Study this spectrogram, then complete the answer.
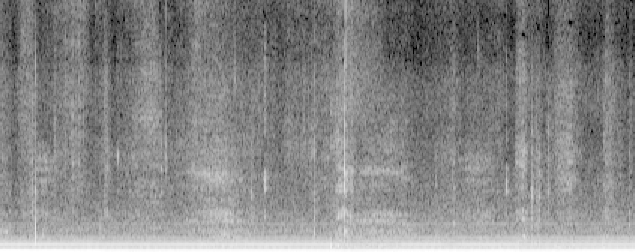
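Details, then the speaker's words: Sony ICF-SW series shortwave radio at full volume; steady low droning hum with a buzzy edge and no signal over it; bad SMD electrolytic capacitors in the audio, oscillator and power supply stages. "it has a hum it has humming noise this is the volume full so the capacitors are totally bad in the audio stage and also in the oscillator and the power supply stage"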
